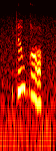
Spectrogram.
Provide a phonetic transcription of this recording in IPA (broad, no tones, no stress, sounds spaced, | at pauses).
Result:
t̪ ə̃ w ɡ ɔ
